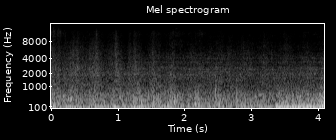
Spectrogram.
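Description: A CSX freight train rolls past at Nickajack, giving a continuous, loud rumble with a rhythmic clatter of wheels on rails close to the track.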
